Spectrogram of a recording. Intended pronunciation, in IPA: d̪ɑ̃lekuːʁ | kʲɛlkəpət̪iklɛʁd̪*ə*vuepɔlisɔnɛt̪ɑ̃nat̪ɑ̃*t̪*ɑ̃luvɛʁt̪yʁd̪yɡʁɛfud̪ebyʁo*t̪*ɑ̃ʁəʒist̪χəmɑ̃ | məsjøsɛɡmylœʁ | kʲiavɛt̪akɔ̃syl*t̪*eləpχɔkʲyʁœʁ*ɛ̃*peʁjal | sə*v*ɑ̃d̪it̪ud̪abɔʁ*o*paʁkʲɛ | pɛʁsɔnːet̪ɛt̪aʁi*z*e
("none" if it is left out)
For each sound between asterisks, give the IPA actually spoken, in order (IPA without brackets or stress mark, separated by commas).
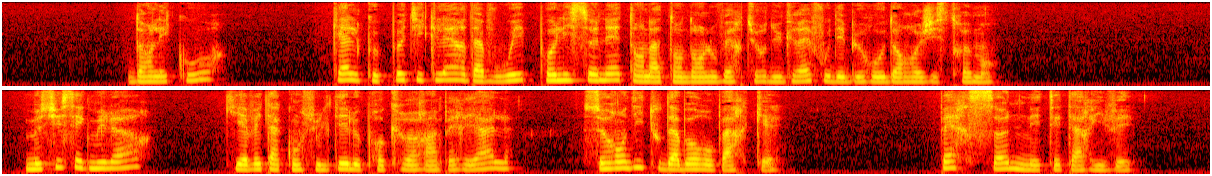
a, d̪, d̪, t̪, ɛ̃, ʁ, o, v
